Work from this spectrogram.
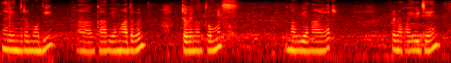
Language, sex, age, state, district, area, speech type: Malayalam, female, 30-45, Kerala, Idukki, rural, spontaneous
